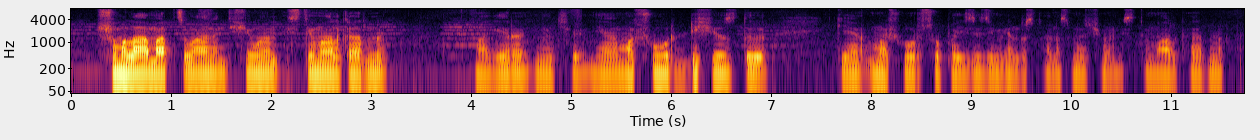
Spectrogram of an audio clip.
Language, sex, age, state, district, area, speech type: Kashmiri, male, 18-30, Jammu and Kashmir, Shopian, rural, spontaneous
